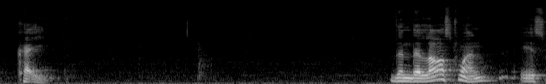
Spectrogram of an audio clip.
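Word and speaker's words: χ: by the letter k how can you pronounce this letter Kai then the last one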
